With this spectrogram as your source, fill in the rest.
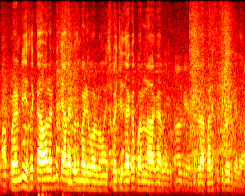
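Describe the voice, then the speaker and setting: Through noticeable background noise, a man talks at a medium pitch with fairly even intonation. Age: 70s. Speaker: mason. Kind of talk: interview answer.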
